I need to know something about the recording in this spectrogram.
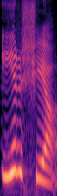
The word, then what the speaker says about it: ईर्ष्या: देखो ये है ईर्ष्या, ये इसमें य का उच्चारण भी हमें लेना है, लेकिन इसमें ईर्षा केवल ये हमारा य इसमें गायब हो जाता है, ठीक है?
